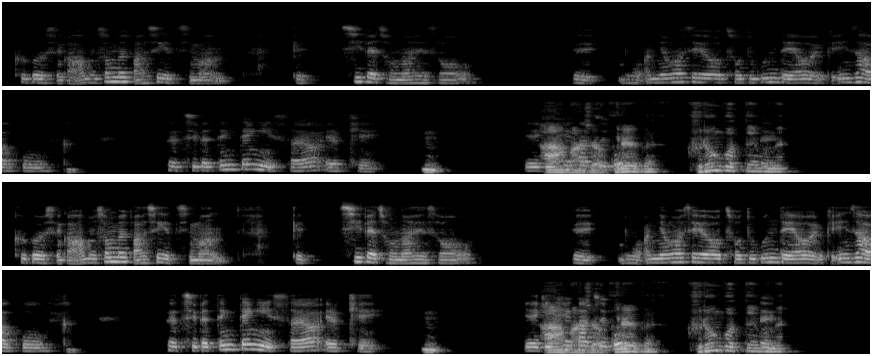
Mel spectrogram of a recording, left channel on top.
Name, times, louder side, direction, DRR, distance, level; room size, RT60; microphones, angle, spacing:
voice 1, 0.1-2.6 2.9-3.1 3.4-4.7 5.7-9.4 10.3-12.5 13.9-15.0 16.3-16.4, right 6 dB, 85° right, 0.4 m, -28 dB
voice 2, 14.1-15.2 15.5-16.5, equal, ahead, 0.4 m, -26 dB
4.2 x 2.6 x 3.4 m
head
